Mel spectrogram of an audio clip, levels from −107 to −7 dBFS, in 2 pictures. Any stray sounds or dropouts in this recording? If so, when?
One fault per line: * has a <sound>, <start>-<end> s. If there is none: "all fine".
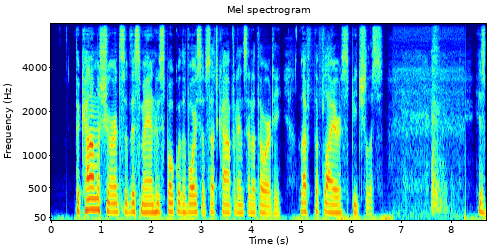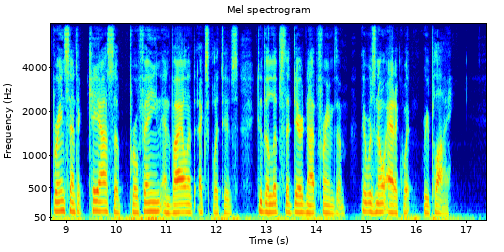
* has a laugh, 7.0-8.2 s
